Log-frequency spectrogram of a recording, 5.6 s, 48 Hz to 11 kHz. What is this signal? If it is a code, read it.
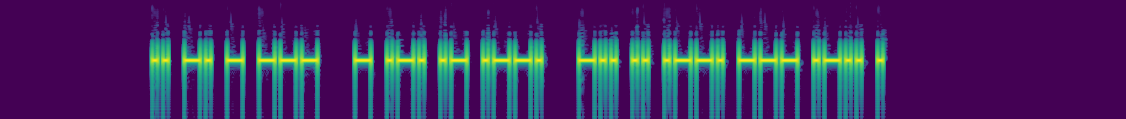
Morse code, heard as a keyed tone, about 44 wpm, 700 Hz. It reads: INTO TRAP DIPOLE
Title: Common QSO Phrases 45wpm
